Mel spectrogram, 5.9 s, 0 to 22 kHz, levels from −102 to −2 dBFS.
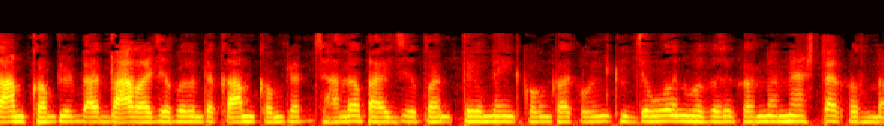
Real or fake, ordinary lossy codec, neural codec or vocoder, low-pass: fake; MP3, 32 kbps; codec, 24 kHz, 1.5 kbps, HILCodec; 7.2 kHz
